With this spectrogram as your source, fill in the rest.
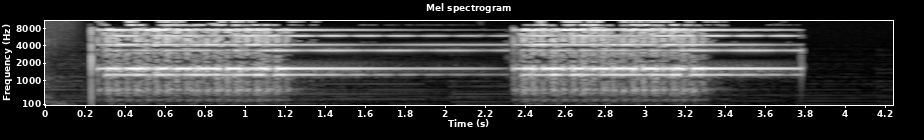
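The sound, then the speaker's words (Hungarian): A telephone rings twice on an outgoing call, each long, buzzy ring loud, separated by a short pause, with no voices. “úgyhogy most őt hívom fel telefonon.”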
